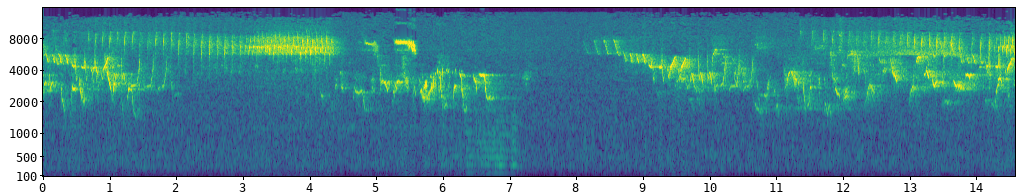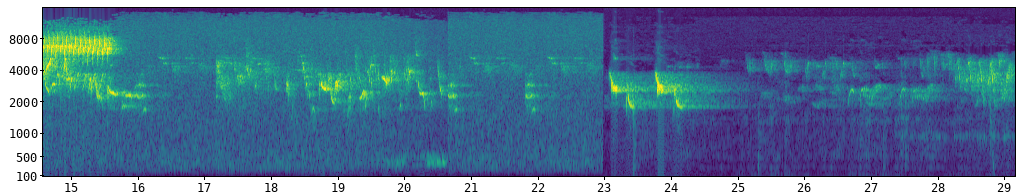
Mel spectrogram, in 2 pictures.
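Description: Birds chirping and calling, many short overlapping calls with bursts of a fast, high trill, over a faint steady hiss that cuts off suddenly near the end.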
